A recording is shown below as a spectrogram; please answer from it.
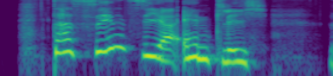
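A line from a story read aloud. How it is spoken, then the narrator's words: Shout. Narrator (German): rief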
